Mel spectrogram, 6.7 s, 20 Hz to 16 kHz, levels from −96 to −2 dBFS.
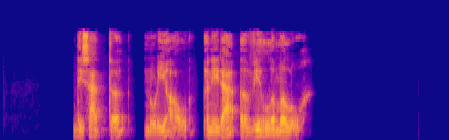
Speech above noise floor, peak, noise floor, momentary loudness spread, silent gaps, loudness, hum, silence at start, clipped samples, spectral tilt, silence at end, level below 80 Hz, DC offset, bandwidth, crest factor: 60 dB; -2 dBFS; -82 dBFS; 15 LU; 2.05-2.15 s; -21 LUFS; none; 1.1 s; under 0.1%; -2.5 dB/octave; 2.1 s; -60 dBFS; under 0.1%; 8 kHz; 24 dB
